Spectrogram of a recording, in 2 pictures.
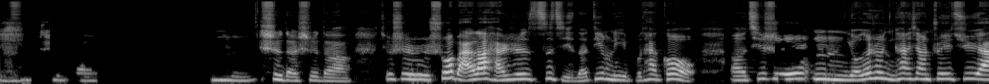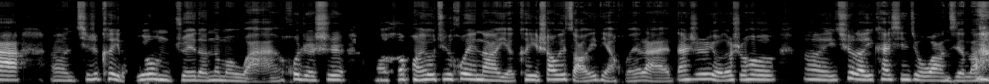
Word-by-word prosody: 是 165 -1 -7 0.6
的。 170 -1 -11 1.1
嗯， 195 -3 -5
是 230 -3 +2
的 180 -2 -2
是 185 +2 -2
的， 155 -3 -6 0.3
就 240 - -7
是 235 -2 +1
说 285 +8 +4
白 215 - +7
了， 255 +2 +9
还 205 -4 +2
是 240 +1 +1
自 270 +4 -2
己 175 -9 -5
的 165 +2 -6
定 250 +3 -2
力 200 -3 -2
不 180 -2 -13
太 230 +2 -1
够。 240 +4 0 0.3
呃， 195 0 -3
其 250 +6 -1
实， 260 0 -2 0.4
嗯， 225 -4 +2
有 205 -1 0
的 245 +4 +2
时 280 - +1
候 285 - +3
你 235 -4 0
看 260 +3 +1
像 245 -1 +1
追 255 +1 -2
剧 255 +2 -2
啊， 210 -3 +8 0.3
嗯， 185 -1 -9
其 225 - -2
实 240 - -1
可 255 +1 -1
以 225 - +2
不 180 - -10
用 225 -3 +2
追 195 -1 -3
得 185 -1 -3
那 195 +1 -3
么 180 -2 -5
晚， 150 0 -4
或 240 +4 -1
者 205 -2 -2
是， 215 +3 +1 0.4
呃， 190 0 -6
和 230 +4 -1
朋 220 -3 0
友 230 - +3
聚 235 +1 -1
会 235 0 +2
呢， 195 -4 +1
也 160 -2 -5
可 215 +6 -5
以 205 - +1
稍 225 +2 +2
微 230 +1 0
早 155 -8 -1
一 195 - -4
点 195 -7 -6
回 160 +1 -10
来。 145 -6 -1
但 210 +7 +1
是， 245 +1 -1
有 190 -5 +1
的 200 - 0
时 215 0 -3
候， 215 -1 0 0.3
嗯， 225 -3 -2
一 200 - -4
去 270 +4 0
了 220 -2 +4
一 - - -1
开 230 +1 +1
心 225 -1 -1
就 210 -4 -3
忘 185 -1 -1
记 175 +1 -3
了， 175 +1 -4
215 Hz, 260 characters per minute, -22 LUFS, 185-235 Hz, 1.1 s, 了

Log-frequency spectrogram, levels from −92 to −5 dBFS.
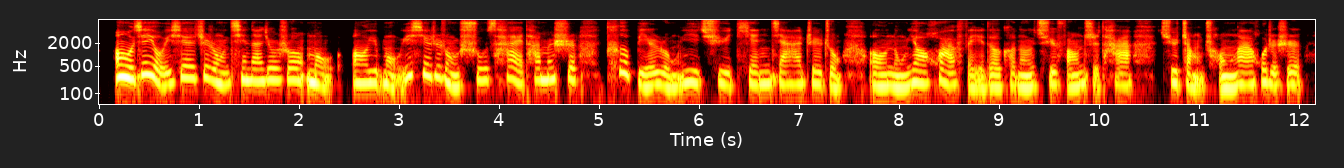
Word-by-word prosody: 嗯， 270 +1 +12
我 250 - +10
记 310 +7 +4
得 - - +7
有 245 - +4
一 165 - 0
些 250 +6 0
这 250 +1 -2
种 190 -5 0
清 220 +4 +2
单， 210 -1 +1
就 225 +1 0
是 225 - -1
说 220 0 -1
某 190 -5 +3 0.2
嗯， 185 0 +2
有 190 - -2
某 185 +4 -2
一 275 +4 +3
些 305 -1 +3
这 275 -1 -1
种 185 -10 +1
蔬 220 +7 -3
菜， 235 -2 -2
它 225 +4 -6
们 225 +1 +3
是 230 -2 -1 0.3
特 345 -2 -1
别 165 - -2
容 160 -4 -2
易 195 -1 +1
去 185 -2 -3
添 180 +1 -3
加 175 -2 -3
这 185 -1 -4
种， 160 -4 -4 0.3
呃， 160 -2 +1
农 145 -1 +1
药 185 +1 +2
化 175 -1 -1
肥 150 -5 -5
的。 150 +2 -2
可 - - -7
能 145 -1 +1
去 160 +3 -3
防 155 -2 -2
止 - - -4
它 160 - -3 0.3
去 195 -2 -1
长 160 -4 -1
虫 140 +1 +1
啊， 175 +1 +1
或 205 - -2
者 170 - -2
是 170 0 -3
185 Hz, 270 characters per minute, -21 LUFS, 165-225 Hz, 0.3 s, 嗯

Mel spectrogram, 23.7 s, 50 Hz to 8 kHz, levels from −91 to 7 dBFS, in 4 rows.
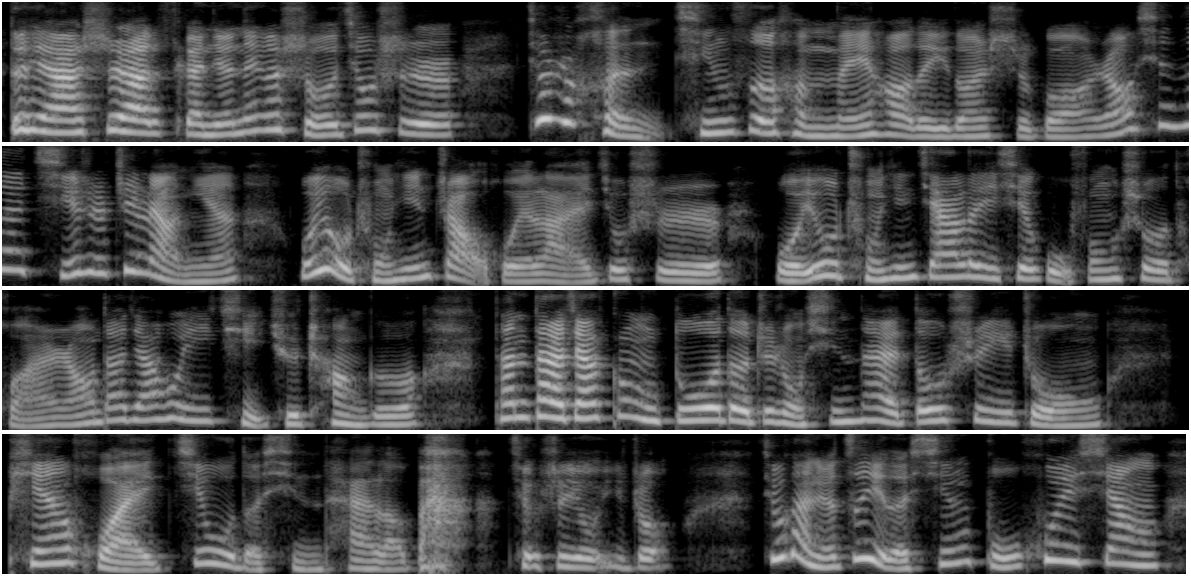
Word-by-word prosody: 对 310 +2 +4
呀， 255 -3 +8
是 265 +3 0
啊， 260 -3 +9
感 225 -3 0
觉 215 +1 +1
那 275 +4 -1
个 320 +1 +1
时 310 -7 -3
候 205 +1 +1
就 305 +8 -4
是 220 -7 0 0.4
就 - - +3 0.2
是 425 - -17
很 185 - -2
青 250 +1 -3
涩、 260 -2 +1
很 230 -5 -5
美 185 +2 -2
好 215 -4 -2
的 180 0 -2
一 170 - -1
段 175 +1 -4
时 180 -2 -9
光。 170 +2 -6
然 210 - -2
后 325 - -3
现 390 +3 -7
在 400 -1 -3
其 310 -5 -4
实 330 -1 -2
这 360 +2 -1
2 225 - +1
年， 165 +6 -6 0.3
我 270 - 0
有 405 +1 +5
重 175 -1 -5
新 220 +6 -2
找 245 -3 -1
回 155 -1 -4
来， 150 -2 -4
就 195 +6 -4
是 170 -4 -3 0.2
我 165 -2 +3
又 270 +1 +3
重 205 -5 -4
新 225 +2 -1
加 245 -1 0
了 250 -1 0
一 - - -2
些 215 -1 0
古 185 -4 -3
风 195 +2 -6
社 210 -4 -3
团， 150 -4 -7
然 165 +1 -4
后 - - -3
大 260 +4 -3
家 270 0 -2
会 285 -1 -3
一 250 -1 -5
起 205 -11 -5
去 185 +3 -1
唱 195 -2 -2
歌。 175 +2 -2 0.3
但 310 +2 +3
大 325 -1 +9
家 305 0 +8
更 310 -6 -1
多 255 +1 +5
的 255 -3 +6
这 230 +1 -1
种 185 -5 0
心 230 +7 -3
态 250 -5 +1
都 235 +5 +1
是 255 -1 -5
一 215 -1 -3
种 165 -4 -2 0.4
偏 275 +1 +1
怀 190 - +3
旧 270 - -3
的 165 -7 -5
心 155 +1 -9
态 175 +2 -4
了 155 -1 -4
吧， - - -2 0.4
就 220 -2 -2
是 215 0 -3
有 195 -2 0
一 200 - -10
种 180 0 -4 0.4
就 390 -1 +3
感 295 - +3
觉 205 +1 0
自 380 - +2
己 - - +6
的 170 - +1
心 270 - -5
不 215 -9 -1
会 335 +6 +1
像 275 -6 -1
225 Hz, 255 characters per minute, -25 LUFS, 180-270 Hz, 0.4 s, 啊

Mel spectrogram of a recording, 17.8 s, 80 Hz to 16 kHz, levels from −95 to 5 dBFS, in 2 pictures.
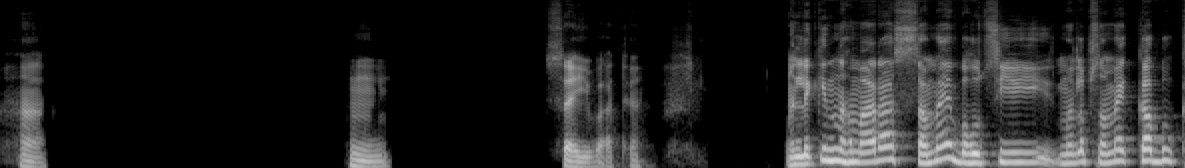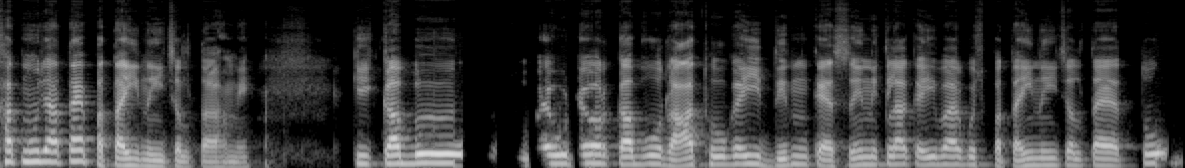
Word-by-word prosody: हाँ। - - -7 2.3
हुँ। 115 -3 -5 1.2
सही 110 -1 -2
बात - - -14
है। - - -14 1.1
लेकिन 180 +10 +4
हमारा 220 +4 +3
समय 265 0 +1
बहुत-सी 195 +2 +2 0.4
मतलब 215 +3 -1
समय 215 +2 0
कब 245 0 +3
खत्म 225 0 +1
हो 225 - +3
जाता 220 0 +3
है, 235 - +5
पता - - +1
ही 145 0 +3
नहीं 125 -2 -3
चलता 110 -1 -6
हमें। 110 -1 -10 0.8
कि 180 - -2
कब 180 0 +5 0.6
सुबह 235 - -4
उठे 185 +1 -2
और 185 -1 0
कब 165 0 +4
वो 175 0 -1
रात 145 +1 -1
हो 165 -1 -1
गई, 175 +1 -1
दिन 145 +4 -5
कैसे 145 +4 -2
निकला, 170 +1 -3
कई 160 0 -4
बार 165 0 -2
कुछ 160 0 -8
पता - - -5
ही 135 +4 -3
नहीं 150 0 -5
चलता 145 0 -5
है। 140 -1 0
तो 190 +10 -3
170 Hz, 145 wpm, -22 LUFS, 145-210 Hz, 2.3 s, है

